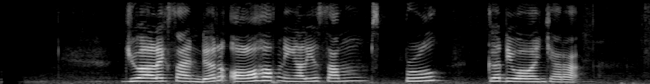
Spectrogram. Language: Sundanese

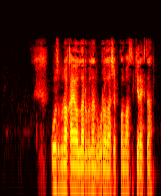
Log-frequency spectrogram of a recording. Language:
Uzbek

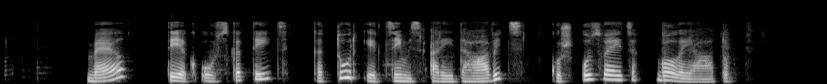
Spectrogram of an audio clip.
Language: Latvian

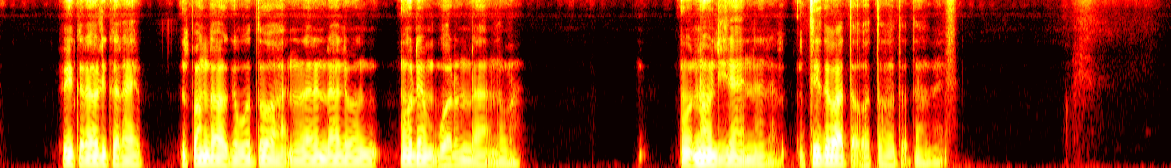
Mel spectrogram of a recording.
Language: Sibe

